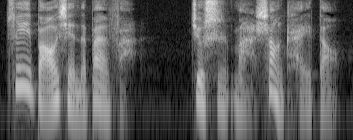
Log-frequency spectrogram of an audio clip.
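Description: A woman voicing a serious, cautious male doctor in a children's story, speaking in measured warnings. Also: deep voice, sing-song, pushed and bright, breathy edge, pitched below the performer's own voice, exaggerated voice. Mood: grave. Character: grave adult male doctor, worried and cautious.

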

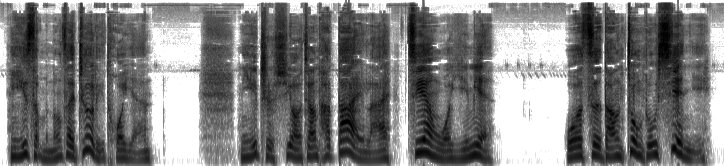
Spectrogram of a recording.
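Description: A determined young man pleads his marriage claim in a deep, husky voice, as a woman storyteller puts him on. The audiobook recording is dry and close. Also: dry recording. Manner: firm, insistent, through gritted teeth.

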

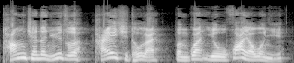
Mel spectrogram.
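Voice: mid-range voice, animated, normal speed, sharp tone. A reader voicing a pompous, blustering male magistrate who barks indignant orders from the bench. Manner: barking, indignant.

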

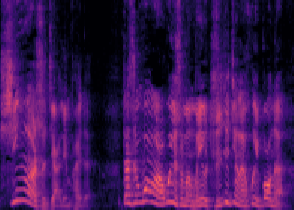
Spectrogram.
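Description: Reading a classic novel to his daughter, a man talks in a very high voice with huge pitch swings, a quick pace and a sharp tone. He keeps it conversational, explaining the book and putting questions to her.

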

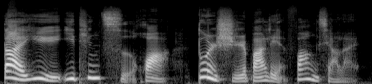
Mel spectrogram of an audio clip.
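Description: A woman reading a classic novel aloud as a storybook for children, in a measured, expressive way. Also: mid-range voice.

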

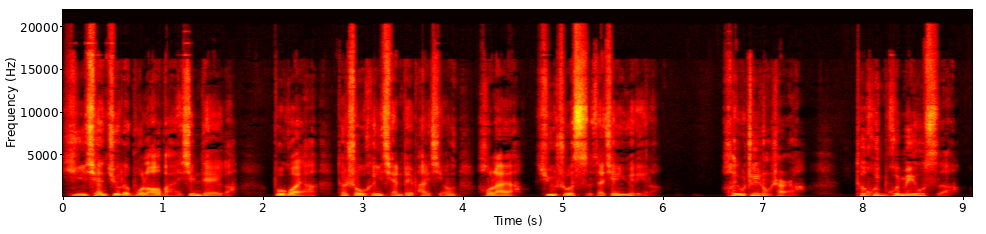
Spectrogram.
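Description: A man's voice: medium pitch, huge pitch swings, a little fast, mellow, no room sound, studio quality. A man voicing a chatty middle-aged swim coach. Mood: confiding.

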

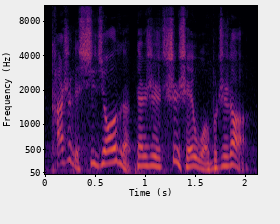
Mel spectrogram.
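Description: A man's voice: sits high, racing, noisy background. A middle-aged man hosting a casual podcast chat, joking and acting out quotes as he tells stories. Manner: joking, animated storyteller who acts out quotes. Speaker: podcast host.

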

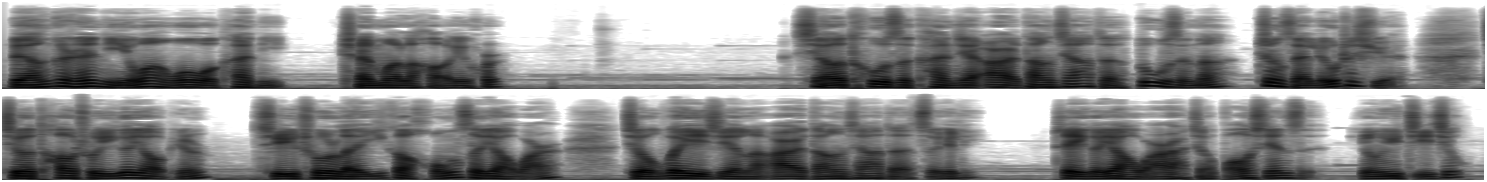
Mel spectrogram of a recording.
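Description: A man narrating a serialized story in a steady, dramatic storytelling manner. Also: lowish voice, a little fast, no echo, faint music behind.

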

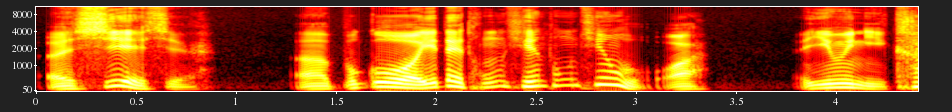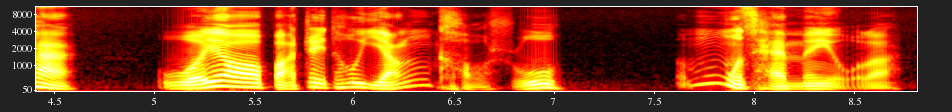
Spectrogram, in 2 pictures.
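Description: A blustering, bearded puppet-show master, loud and gruff yet soft underneath, as a man reading a storybook puts him on. He barks his words in a raised, forceful voice, lively in pitch. The sound is dry and close. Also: unhurried, no echo. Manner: loud booming scolding with stuttering sneezes.

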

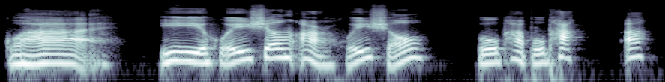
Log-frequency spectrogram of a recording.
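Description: A woman storyteller voicing a male shop boss who talks in a lowered, coaxing, soothing way. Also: animated, moderate pace, no echo, clean studio sound, natural voice. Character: gruff flustered male shop boss, gentle underneath.

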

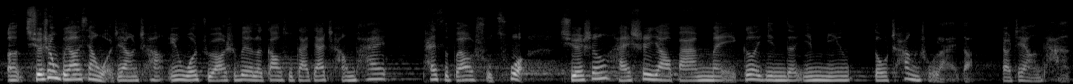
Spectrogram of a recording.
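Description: A woman giving a patient, step-by-step piano lesson, explaining slowly with occasional fillers. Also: medium pitch, mellow. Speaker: piano teacher. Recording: long reverb with piano. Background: piano played at times.

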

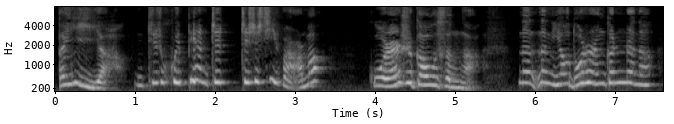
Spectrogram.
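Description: A woman's voice: high voice, expressive, normal speed, a little mellow. A woman voicing a fretful old farmer father who grumbles in a folksy, colloquial way. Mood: amazed.

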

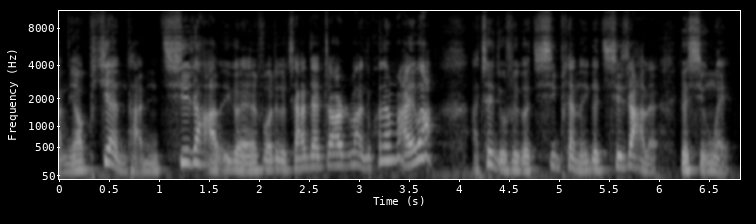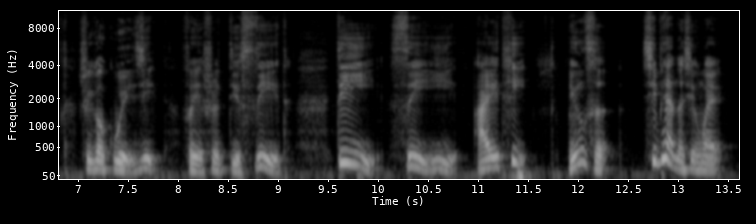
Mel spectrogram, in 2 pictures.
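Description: Very animated and slightly rough-voiced, a man teaches an English vocabulary lesson at a moderate pace, spelling words letter by letter and explaining them in Mandarin. His pitch rises on questions.

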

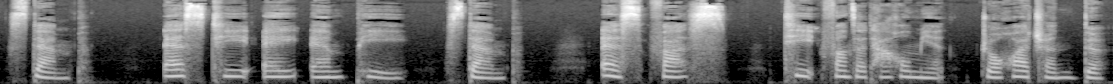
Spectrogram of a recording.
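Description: A woman's voice: on the high side, darkish tone, no echo, clean studio sound. Patient woman teaching English words. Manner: clear, patient, spells words letter by letter. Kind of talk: vocabulary lesson.

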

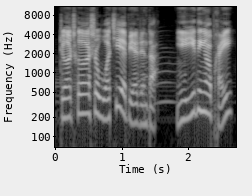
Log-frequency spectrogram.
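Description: A woman's voice: expressive, brisk, faint music behind, natural voice. A woman voicing a male ghost cart driver who complains in a pushy, raised voice. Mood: indignant. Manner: loud, complaining, high-pitched.

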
